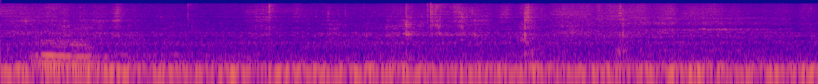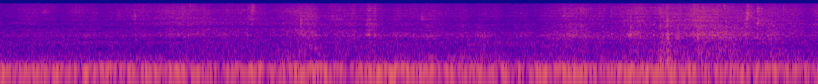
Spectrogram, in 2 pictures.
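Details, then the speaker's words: Propane gas water heater that wouldn't heat, status light dark, after cleaning the pilot-heated generator: steady low burner roar with a few soft clicks, no popping or sputter; burner lit and running normally. "No, it's running. It's running."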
